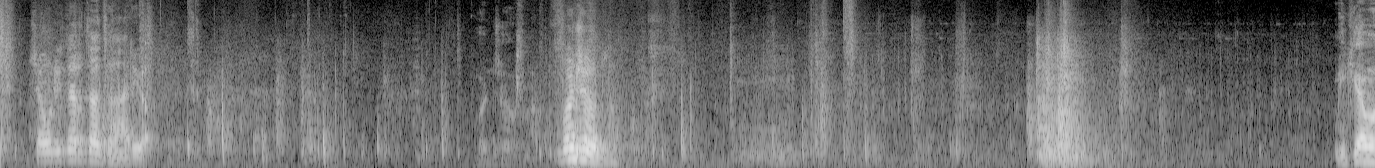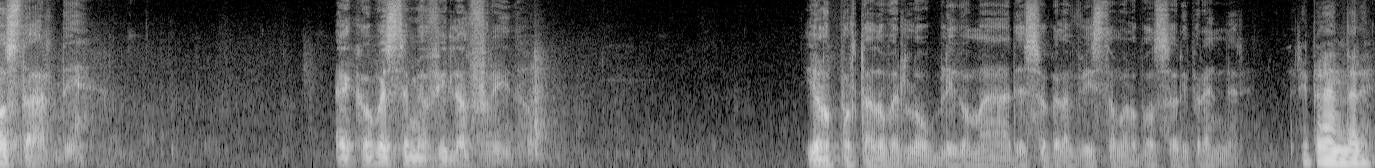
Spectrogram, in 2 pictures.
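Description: A middle-aged man speaks firmly, close by.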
